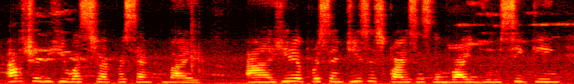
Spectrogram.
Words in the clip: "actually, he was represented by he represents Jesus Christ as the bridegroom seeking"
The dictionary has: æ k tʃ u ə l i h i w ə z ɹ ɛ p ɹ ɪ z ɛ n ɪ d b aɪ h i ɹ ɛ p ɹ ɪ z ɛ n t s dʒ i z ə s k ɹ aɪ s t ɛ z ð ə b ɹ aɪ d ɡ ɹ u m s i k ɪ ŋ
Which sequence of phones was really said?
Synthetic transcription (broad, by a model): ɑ k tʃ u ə l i h i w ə s ɹ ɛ p ɹ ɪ s ɛ n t b aɪ h i ɹ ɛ p ɹ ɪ s ɛ n t dʒ i s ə s k ɹ aɪ s t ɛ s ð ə b ɹ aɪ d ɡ ɛ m s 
